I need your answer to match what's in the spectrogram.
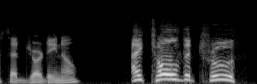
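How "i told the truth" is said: high, loud, desperate protest; wailing to be believed; childlike pleading. A narrator's reading. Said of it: "like the pleas of a child".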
